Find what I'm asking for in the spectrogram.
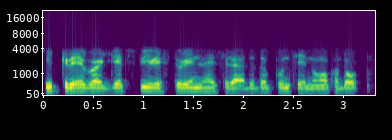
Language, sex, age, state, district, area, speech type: Manipuri, male, 30-45, Manipur, Chandel, rural, conversation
